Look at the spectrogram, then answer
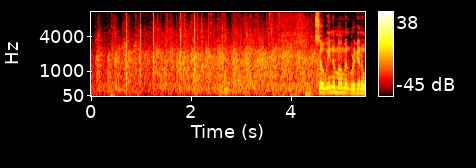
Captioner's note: applause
